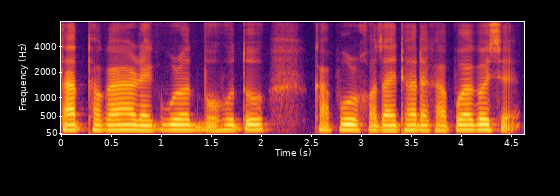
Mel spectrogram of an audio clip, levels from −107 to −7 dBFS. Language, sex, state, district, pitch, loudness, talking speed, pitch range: Assamese, male, Assam, Hailakandi, 140 Hz, -18 LUFS, 140 wpm, 135-140 Hz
